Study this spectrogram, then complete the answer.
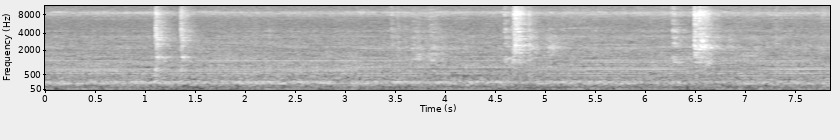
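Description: Potatoes and nuts being stirred and mixed in a pan with salt, a few scattered metallic clinks and scrapes of a utensil against the pan over a steady background hum.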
